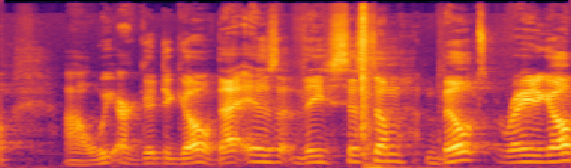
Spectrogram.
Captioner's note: hand tapping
